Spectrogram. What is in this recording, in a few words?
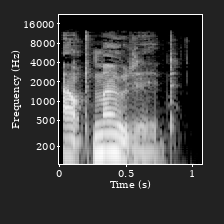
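"outmoded", British English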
